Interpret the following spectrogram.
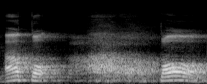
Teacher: Makhrajnya sama. Ujung lidah dengan pangkal gigi seri atas.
